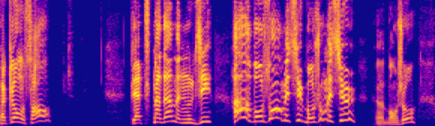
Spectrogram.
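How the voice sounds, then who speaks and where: With lively intonation and an extremely high pitch, a man speaks in a raised, projected voice at a moderate pace, leaving long, frequent pauses. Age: 20s. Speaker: DJ. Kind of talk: casual chat. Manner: animated.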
